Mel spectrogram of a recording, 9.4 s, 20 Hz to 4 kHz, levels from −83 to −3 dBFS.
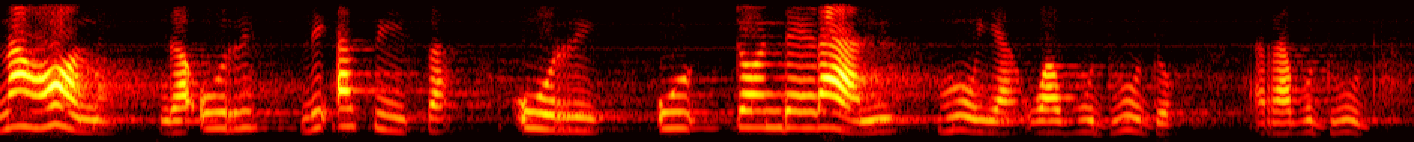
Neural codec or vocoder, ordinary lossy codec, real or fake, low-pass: none; none; real; 3.6 kHz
